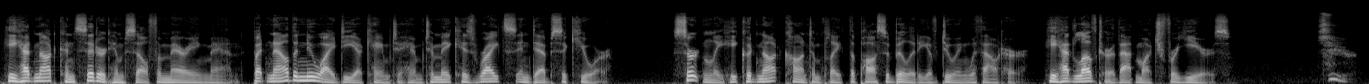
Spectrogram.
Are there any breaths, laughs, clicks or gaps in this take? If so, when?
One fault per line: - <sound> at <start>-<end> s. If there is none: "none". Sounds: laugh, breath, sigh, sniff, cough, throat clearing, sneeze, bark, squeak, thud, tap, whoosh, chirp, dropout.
- sneeze at 13.2-13.6 s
